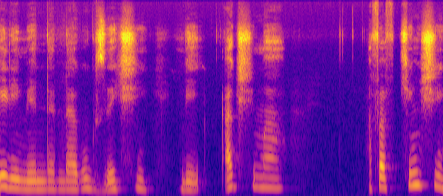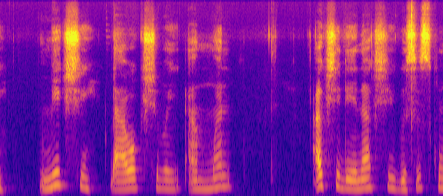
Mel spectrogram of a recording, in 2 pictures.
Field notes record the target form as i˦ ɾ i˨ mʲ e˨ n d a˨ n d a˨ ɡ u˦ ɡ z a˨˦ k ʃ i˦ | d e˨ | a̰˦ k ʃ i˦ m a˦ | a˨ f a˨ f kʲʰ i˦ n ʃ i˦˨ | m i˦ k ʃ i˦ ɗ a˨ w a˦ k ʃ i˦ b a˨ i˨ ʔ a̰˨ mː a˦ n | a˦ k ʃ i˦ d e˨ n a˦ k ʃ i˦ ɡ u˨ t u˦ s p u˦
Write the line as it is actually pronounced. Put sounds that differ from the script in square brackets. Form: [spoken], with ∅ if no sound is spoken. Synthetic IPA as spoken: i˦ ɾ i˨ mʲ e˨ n d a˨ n d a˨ ɡ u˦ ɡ z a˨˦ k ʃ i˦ | d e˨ | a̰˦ k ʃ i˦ m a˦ | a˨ f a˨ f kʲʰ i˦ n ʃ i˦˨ | m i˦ k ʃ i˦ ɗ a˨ w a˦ k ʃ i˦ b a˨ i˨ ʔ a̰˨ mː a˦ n | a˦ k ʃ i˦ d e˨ n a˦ k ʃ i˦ ɡ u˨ [s] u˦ s [k] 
